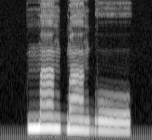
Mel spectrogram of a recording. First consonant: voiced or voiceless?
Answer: voiced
